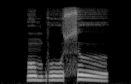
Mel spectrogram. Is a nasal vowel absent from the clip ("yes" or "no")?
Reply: no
